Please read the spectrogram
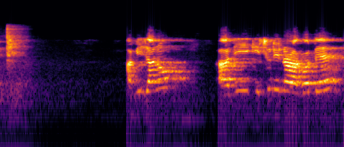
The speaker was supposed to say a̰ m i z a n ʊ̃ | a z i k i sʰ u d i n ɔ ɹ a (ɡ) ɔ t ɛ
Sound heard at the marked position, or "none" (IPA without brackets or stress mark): ɡ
